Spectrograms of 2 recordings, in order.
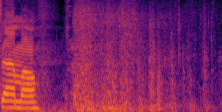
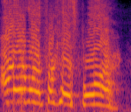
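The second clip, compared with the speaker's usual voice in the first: normal talking voice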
